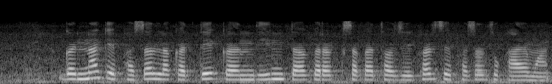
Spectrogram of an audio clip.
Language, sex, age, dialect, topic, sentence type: Chhattisgarhi, female, 56-60, Western/Budati/Khatahi, agriculture, question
